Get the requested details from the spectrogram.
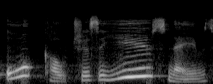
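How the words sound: The main stress falls on the word use. Names is already-given information. "use the meaning use is more important than names"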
